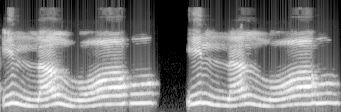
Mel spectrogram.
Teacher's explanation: یہ جو لام ہے اس کے اوپر زبر آنے کی وجہ سے یہ لام جلالہ جو ہے موٹا ہو جائے گا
